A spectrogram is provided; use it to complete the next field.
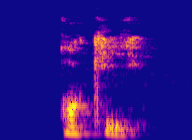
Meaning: A line behind which a player's front foot must be placed when throwing a dart
- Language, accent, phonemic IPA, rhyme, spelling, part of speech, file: English, Southern England, /ˈɒki/, -ɒki, oche, noun, LL-Q1860 (eng)-oche.wav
